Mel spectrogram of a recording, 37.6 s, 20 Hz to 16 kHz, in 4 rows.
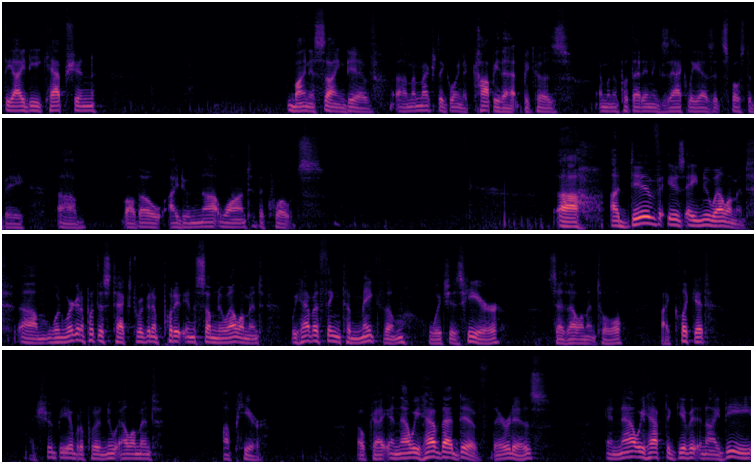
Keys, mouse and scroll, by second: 5.2 click, 5.2 z, 6.8 shift+click, 8.3 shift+click, 10.0 shift+click, 11.5-12.8 drag, 13.6 click, 13.7 right click, 14.5 click, 16.1 click, 18.3-19.7 drag, 30.1-31.7 drag, 35.2 click, 37.1 click.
